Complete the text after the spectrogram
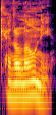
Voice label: "cannelloni", us

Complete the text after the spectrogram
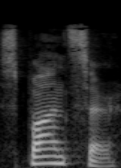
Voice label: "sponsor", us

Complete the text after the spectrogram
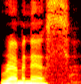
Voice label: "reminisce", us

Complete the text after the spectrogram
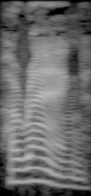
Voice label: "harangue", US

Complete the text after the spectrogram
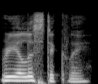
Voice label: "realistically", us

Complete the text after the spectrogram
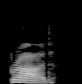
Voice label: "broad" US

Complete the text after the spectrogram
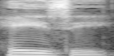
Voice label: "hazy", us

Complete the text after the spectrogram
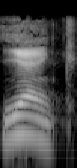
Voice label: "yank", us

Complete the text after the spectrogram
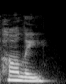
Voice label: "poly", us

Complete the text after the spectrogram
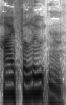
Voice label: "hifalutin", us

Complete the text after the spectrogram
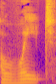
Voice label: "await", us

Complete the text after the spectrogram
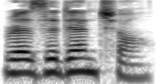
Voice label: "residential", us

